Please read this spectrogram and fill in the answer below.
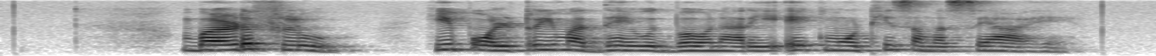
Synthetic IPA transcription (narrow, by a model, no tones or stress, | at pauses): bəɾɽfluː | hiːpolʈɾiməd̪ʱːjeud̪̚bʱəʋɳaɾiːʔekmoʈʰiːsəməsjaːɦe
